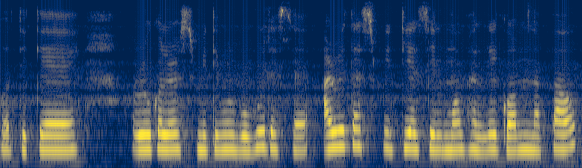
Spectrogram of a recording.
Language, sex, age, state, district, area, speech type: Assamese, female, 30-45, Assam, Morigaon, rural, spontaneous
